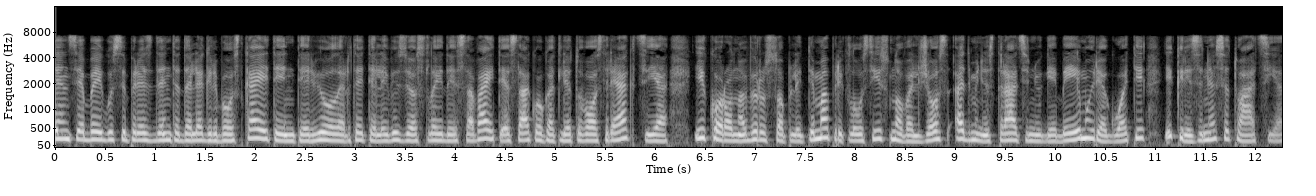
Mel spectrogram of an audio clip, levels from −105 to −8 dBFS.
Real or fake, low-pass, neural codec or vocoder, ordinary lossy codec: real; 7.2 kHz; none; MP3, 64 kbps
